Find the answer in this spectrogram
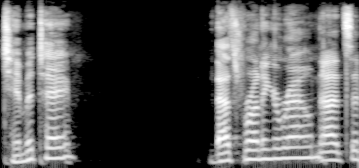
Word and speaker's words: Timothée: Apparently, it's pronounced Timothée.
